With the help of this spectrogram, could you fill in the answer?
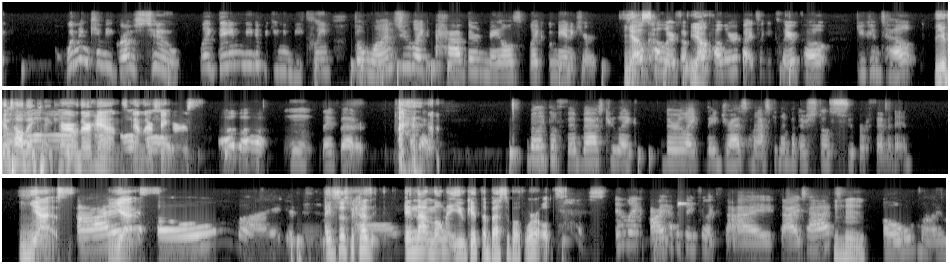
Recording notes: We are still having trouble with our mics but we are actively working on improving the sound for you guys.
